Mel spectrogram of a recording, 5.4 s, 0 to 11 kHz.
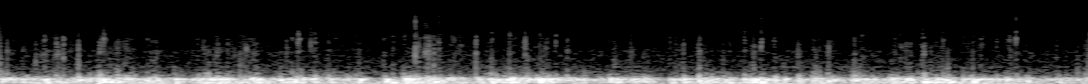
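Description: Fingertips squeeze, rub and scratch colorful gelatin gummy bears stuck all over a microphone head, forming a solid dome. The result is a dense, muffled low rumble with a steady hum around 190 Hz, threaded with soft sticky crackles and faint brighter ticks.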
